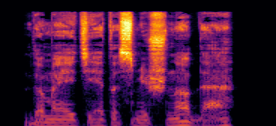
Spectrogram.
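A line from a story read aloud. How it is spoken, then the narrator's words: Growling. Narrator (Russian): прорычал он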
